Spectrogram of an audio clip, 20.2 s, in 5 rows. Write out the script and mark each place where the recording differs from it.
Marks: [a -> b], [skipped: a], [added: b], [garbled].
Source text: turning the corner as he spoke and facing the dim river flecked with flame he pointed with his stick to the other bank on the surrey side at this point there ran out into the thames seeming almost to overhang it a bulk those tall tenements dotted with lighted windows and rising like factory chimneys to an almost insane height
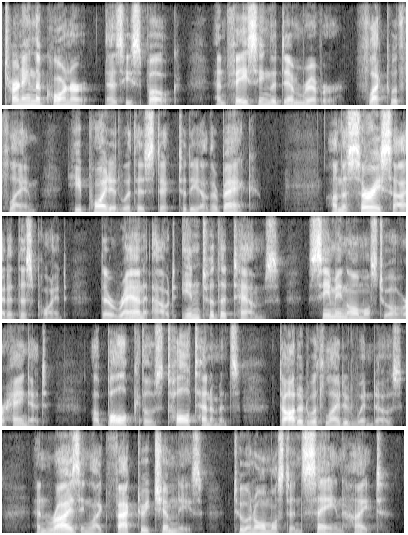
turning the corner as he spoke and facing the dim river flecked with flame he pointed with his stick to the other bank on the surrey side at this point there ran out into the thames seeming almost to overhang it a bulk those tall tenements dotted with lighted windows and rising like factory chimneys to an almost insane height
